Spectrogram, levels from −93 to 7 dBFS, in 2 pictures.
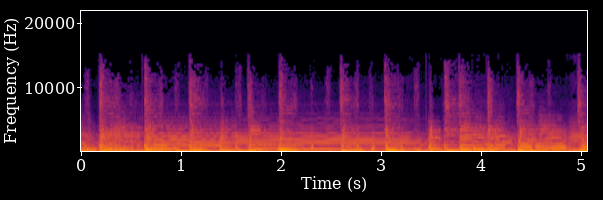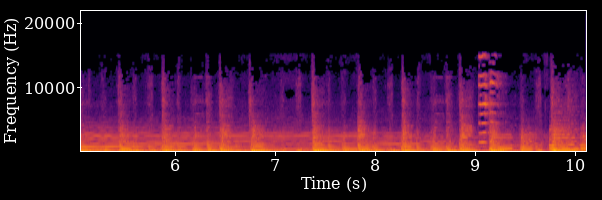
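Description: At 0.61 s the zero line of the waveform jumps, a DC step. A low thump marks it. The offset then drains away slowly, as a high-pass filter near 2 Hz would pull it back. The same DC step recurs at 3.45 s, with another thump and the same slow decay.

At 4.05 s a single sharp click cuts through, a thin vertical line across the spectrum. The likely cause is dropped samples. A handful of samples, around 0.1 ms, seem to vanish, so the waveform leaps forward without losing any audible sound.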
